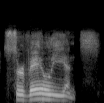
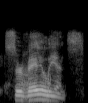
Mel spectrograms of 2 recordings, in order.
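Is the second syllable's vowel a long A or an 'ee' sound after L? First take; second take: ee after L; ee after L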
